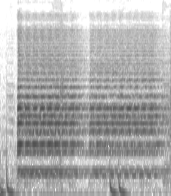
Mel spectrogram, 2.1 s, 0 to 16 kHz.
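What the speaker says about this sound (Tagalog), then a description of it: "Okay, rapid horn." An Aerox 155 v2 scooter's PIAA horn beeps in quick succession, bright and buzzy, sounding close and loud over a low engine idle.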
